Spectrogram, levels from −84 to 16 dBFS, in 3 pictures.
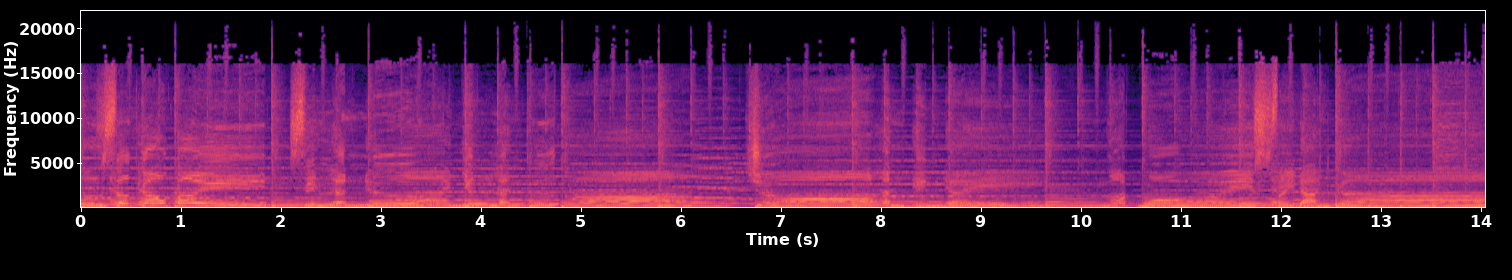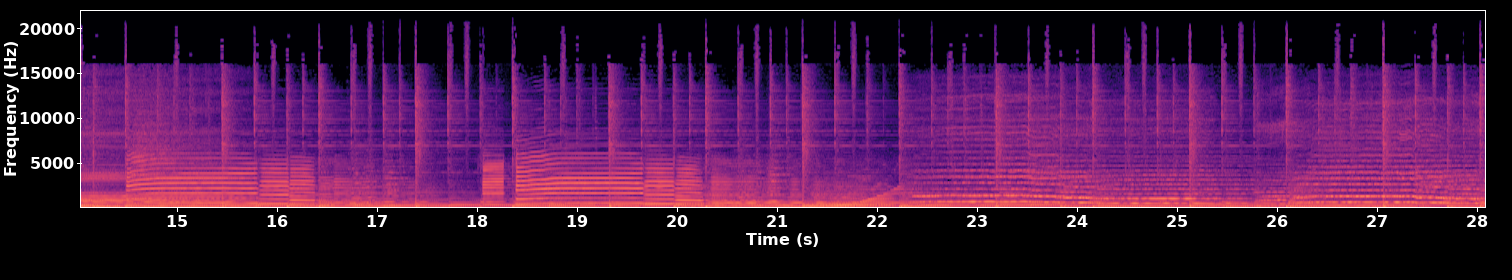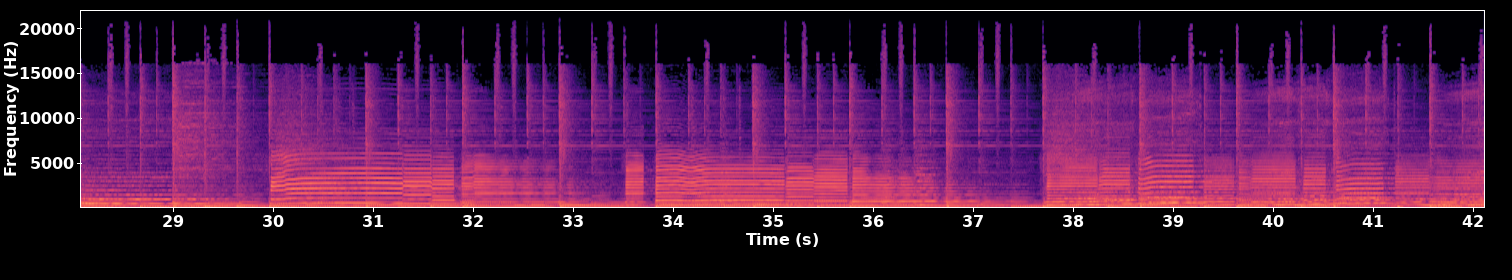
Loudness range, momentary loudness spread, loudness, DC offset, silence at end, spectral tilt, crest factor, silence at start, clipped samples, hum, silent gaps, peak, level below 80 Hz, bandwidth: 3 LU; 7 LU; -13 LUFS; under 0.1%; 0 s; -4 dB/octave; 14 dB; 0 s; under 0.1%; none; none; 0 dBFS; -24 dBFS; over 20 kHz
